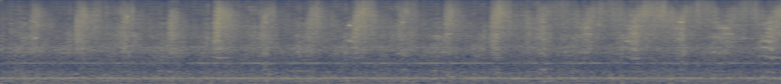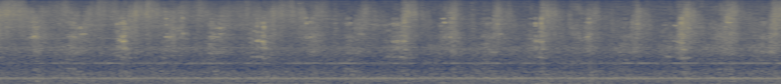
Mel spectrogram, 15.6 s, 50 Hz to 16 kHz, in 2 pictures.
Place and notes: Luttons, UK - wind turbine ...
wind turbine ... lavalier mics in a parabolic ...
Malton, UK, 9 January 2017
